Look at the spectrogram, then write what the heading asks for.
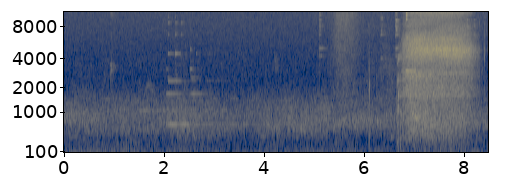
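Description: A long, forceful exhale during a stomach vacuum exercise, leaning forward with hands on the knees, a breathy rush of air that swells near the end over a quiet room.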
